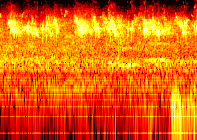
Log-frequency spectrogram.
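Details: Chorus of red crossbill calls, quick sharp chirps in bursts and overlapping clusters, steady throughout, with a soft low rumble near the end.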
